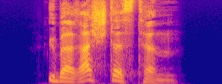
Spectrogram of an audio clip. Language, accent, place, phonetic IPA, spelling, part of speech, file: German, Germany, Berlin, [yːbɐˈʁaʃtəstəm], überraschtestem, adjective, De-überraschtestem.ogg
- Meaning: strong dative masculine/neuter singular superlative degree of überrascht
